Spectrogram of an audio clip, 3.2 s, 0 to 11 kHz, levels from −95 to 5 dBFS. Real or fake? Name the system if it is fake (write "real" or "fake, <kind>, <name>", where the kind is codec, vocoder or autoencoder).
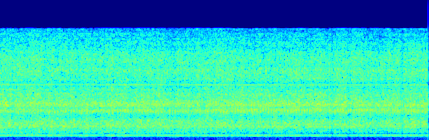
real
